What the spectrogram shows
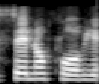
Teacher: La letra X se representa como una alveolar y es fricativa por el modo.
